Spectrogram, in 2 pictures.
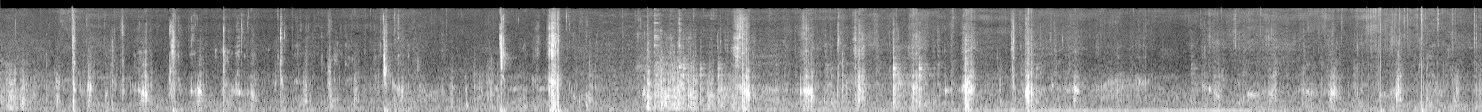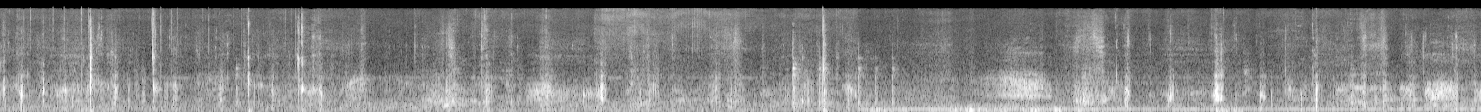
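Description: A person chewing grilled beef offal up close, with wet mouth sounds and small crunchy clicks throughout. Now and then metal tongs click against the wire grill rack.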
